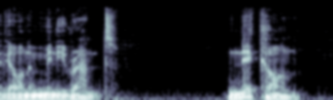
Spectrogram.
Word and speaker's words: Nikon: on a mini rant Nick on as in Nick on not Nikon we aren't American and I'm not sure why this American pronunciation has crept in for decades we've said Nick on I believe that the Japanese permanent pronounced ni is knee knee con don't dumb down our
